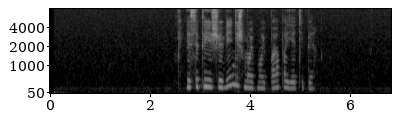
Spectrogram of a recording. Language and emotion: Russian, neutral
